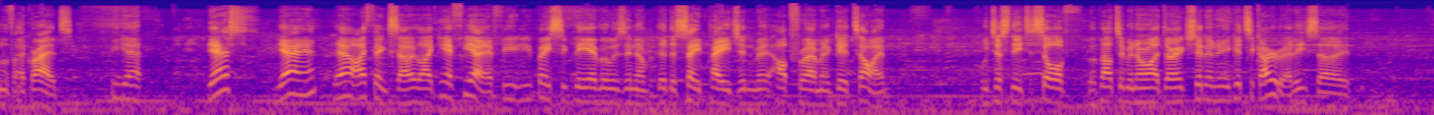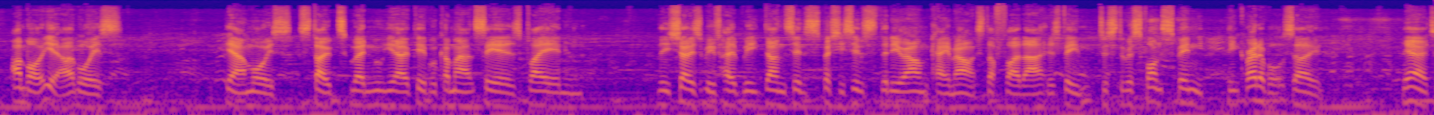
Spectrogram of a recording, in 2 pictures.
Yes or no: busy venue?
yes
